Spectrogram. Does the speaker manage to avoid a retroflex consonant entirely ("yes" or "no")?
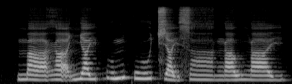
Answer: yes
